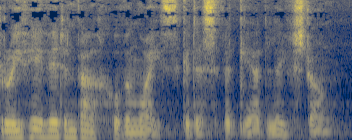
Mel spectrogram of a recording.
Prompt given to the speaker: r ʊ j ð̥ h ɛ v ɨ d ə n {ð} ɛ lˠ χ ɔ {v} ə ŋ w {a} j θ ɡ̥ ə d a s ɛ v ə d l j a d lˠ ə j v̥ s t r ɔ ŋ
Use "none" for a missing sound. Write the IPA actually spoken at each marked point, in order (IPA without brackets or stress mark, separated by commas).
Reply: v, v, a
